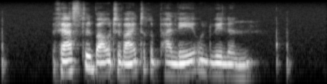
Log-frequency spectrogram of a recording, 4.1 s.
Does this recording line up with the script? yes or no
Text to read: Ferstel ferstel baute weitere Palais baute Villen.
no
